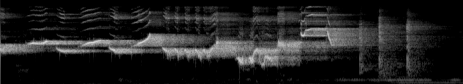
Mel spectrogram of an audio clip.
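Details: White-rumped shama pours out kretekan song: a continuous string of varied whistled phrases with fast upward slides and trills, stepping between pitches before a few clicks end it.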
